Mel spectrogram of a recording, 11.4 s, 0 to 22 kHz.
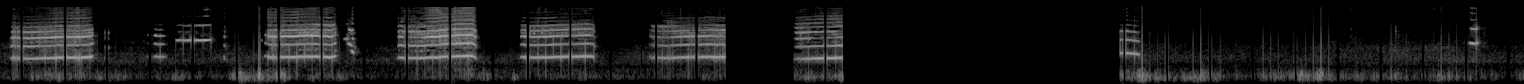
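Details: Female bald eagle returning to a Southwest Florida nest on December 31, 2023, screeching at the male as he feeds the eaglet: five loud, harsh, ringing screeches in quick succession, a pause, then faint thin chirps amid rustling.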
